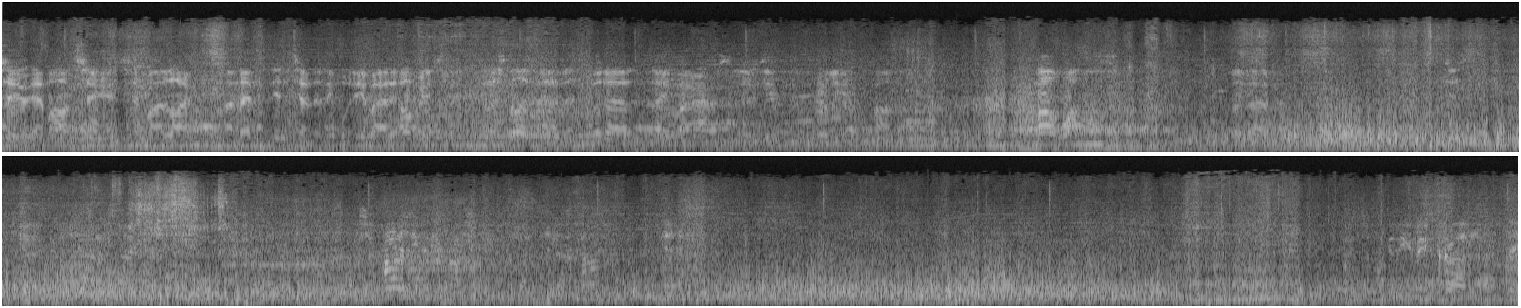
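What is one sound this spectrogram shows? A car engine revs hard, rising and falling as the car slides around.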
